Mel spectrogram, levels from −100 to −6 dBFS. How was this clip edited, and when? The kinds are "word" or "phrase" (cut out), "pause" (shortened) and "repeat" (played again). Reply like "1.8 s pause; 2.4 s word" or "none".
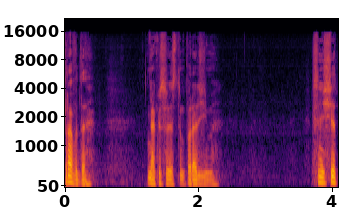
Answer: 1.3 s word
